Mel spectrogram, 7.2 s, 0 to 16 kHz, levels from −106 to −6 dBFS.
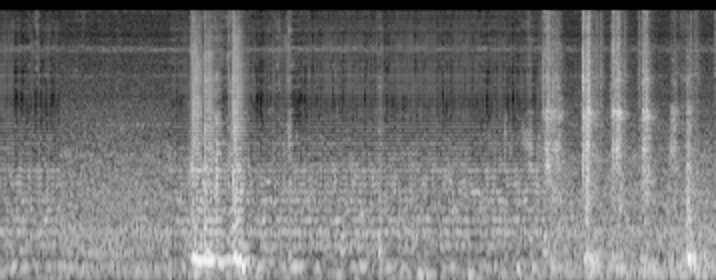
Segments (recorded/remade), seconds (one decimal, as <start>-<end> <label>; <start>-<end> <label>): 0.0-0.6 remade; 0.6-1.7 recorded; 1.7-5.5 remade; 5.5-7.2 recorded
